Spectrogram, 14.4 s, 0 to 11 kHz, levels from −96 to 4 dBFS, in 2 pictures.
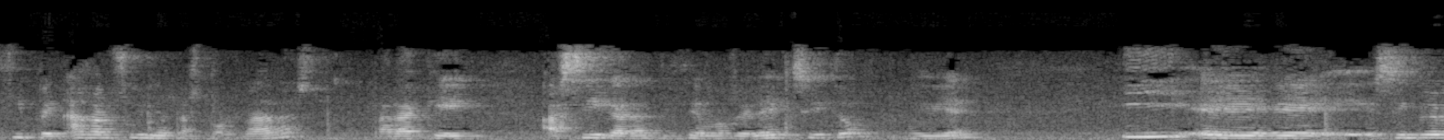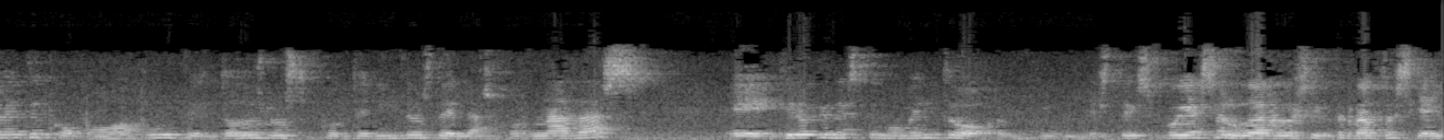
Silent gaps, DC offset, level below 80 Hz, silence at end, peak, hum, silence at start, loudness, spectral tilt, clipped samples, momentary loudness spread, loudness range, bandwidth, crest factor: none; under 0.1%; -56 dBFS; 0 s; -6 dBFS; none; 0 s; -22 LUFS; -4 dB/octave; under 0.1%; 12 LU; 3 LU; 7.8 kHz; 16 dB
